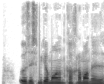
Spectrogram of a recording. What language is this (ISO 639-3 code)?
uzb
